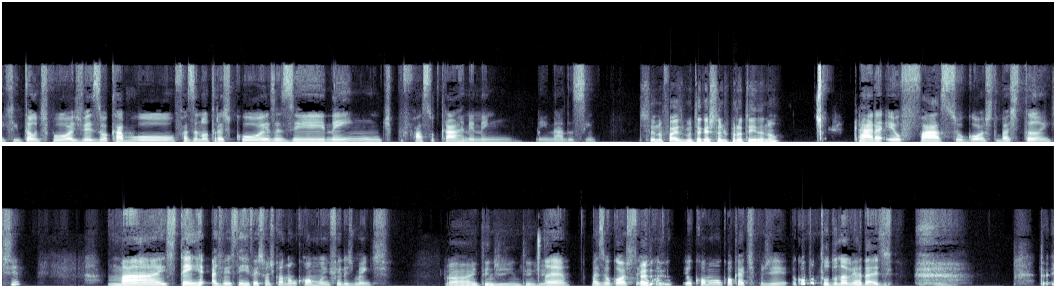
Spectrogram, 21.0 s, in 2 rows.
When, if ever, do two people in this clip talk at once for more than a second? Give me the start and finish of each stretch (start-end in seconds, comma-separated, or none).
none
